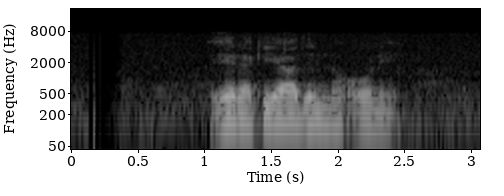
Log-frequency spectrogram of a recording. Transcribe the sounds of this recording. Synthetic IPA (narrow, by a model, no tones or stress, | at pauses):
eːɾækijaːd̪enːoʔoːne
